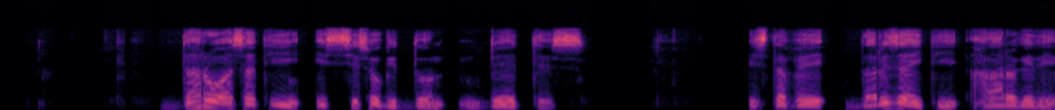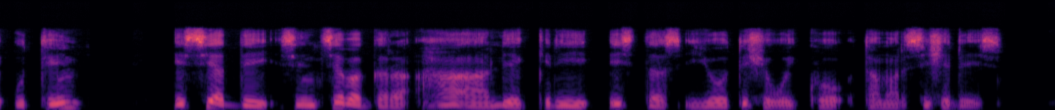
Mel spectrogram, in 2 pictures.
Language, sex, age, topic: Gamo, male, 25-35, government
